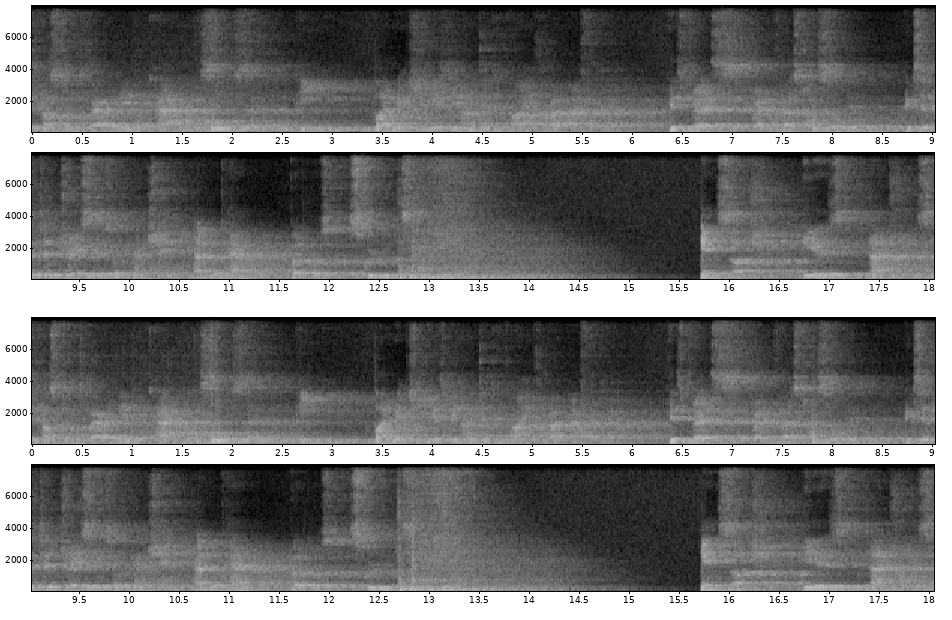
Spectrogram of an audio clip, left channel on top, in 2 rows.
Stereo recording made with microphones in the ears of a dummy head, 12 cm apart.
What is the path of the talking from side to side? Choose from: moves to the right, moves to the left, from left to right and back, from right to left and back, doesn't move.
moves to the left.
